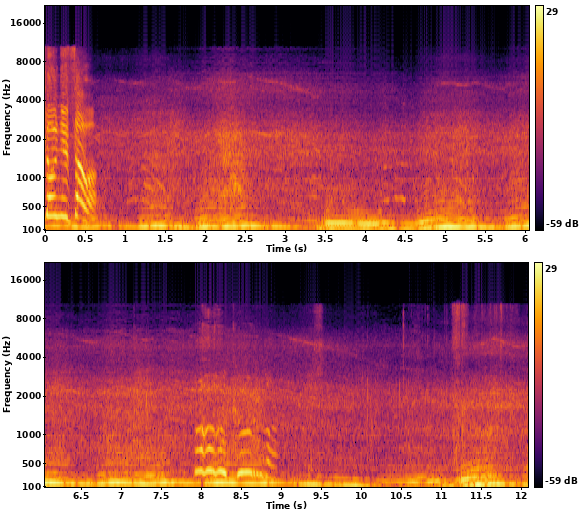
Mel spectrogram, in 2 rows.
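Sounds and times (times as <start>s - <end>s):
car engine revving: 0.0s - 12.0s.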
